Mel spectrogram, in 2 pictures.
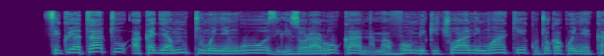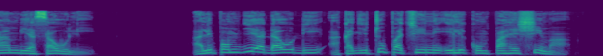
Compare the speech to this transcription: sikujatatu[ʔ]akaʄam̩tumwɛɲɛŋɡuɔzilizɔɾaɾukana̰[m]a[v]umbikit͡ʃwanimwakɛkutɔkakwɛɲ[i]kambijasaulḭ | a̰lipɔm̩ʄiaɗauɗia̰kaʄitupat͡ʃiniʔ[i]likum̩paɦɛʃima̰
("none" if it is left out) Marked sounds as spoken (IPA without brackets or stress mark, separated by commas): ʔ, m, v, ɛ, i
